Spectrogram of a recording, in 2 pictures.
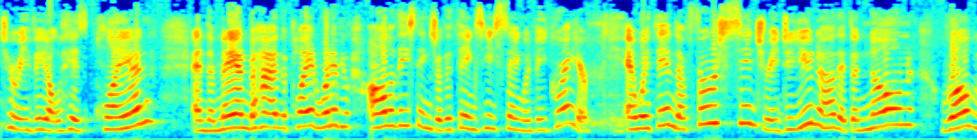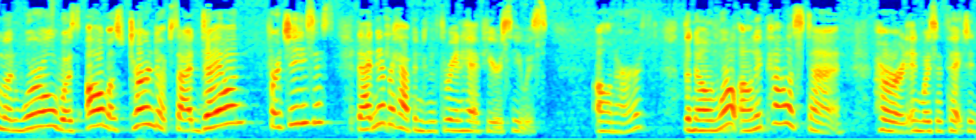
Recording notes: Recorded 10/28/1975 at Whitesburg Baptist Church.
